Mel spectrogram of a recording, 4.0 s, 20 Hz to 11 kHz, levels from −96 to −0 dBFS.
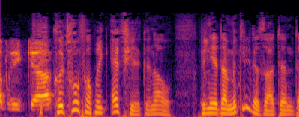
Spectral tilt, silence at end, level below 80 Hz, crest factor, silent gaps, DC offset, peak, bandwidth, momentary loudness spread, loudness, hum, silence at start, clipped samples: -7 dB/octave; 0 s; -46 dBFS; 16 dB; none; under 0.1%; -8 dBFS; 8 kHz; 10 LU; -24 LUFS; none; 0 s; under 0.1%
